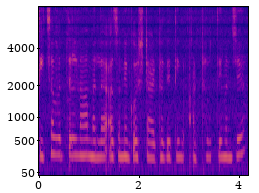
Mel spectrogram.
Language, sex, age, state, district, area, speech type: Marathi, female, 18-30, Maharashtra, Sindhudurg, rural, spontaneous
